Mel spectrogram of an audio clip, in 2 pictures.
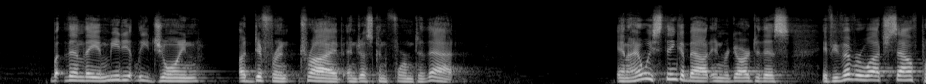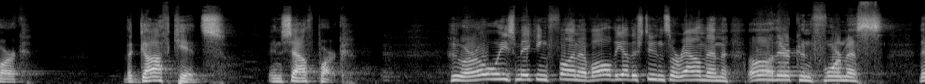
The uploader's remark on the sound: Presentation delivered on Sunday, June 24th, 2018, at the 6th Midwest Peace & Liberty Fest in Michigan.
